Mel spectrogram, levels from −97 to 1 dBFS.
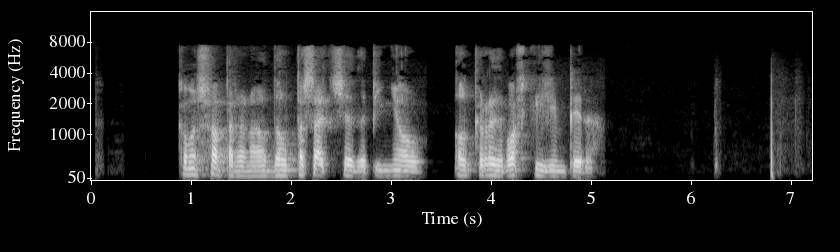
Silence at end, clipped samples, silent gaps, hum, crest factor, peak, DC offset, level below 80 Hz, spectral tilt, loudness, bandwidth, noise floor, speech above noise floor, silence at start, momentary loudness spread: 0.4 s; under 0.1%; none; none; 20 dB; -2 dBFS; under 0.1%; -60 dBFS; -5 dB/octave; -19 LUFS; 7.8 kHz; -83 dBFS; 65 dB; 0.9 s; 16 LU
